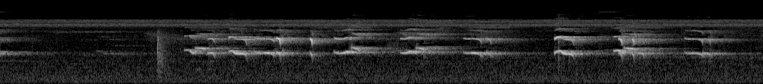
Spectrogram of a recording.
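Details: Wild toucans in Costa Rica calling at sunset: loud whistled yelping notes with downward slides, given in overlapping bursts about every half second to second, over a steady high insect drone.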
